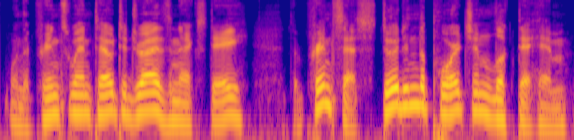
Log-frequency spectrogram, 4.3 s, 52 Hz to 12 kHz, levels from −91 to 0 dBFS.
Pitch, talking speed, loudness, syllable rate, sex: 135 Hz, 265 wpm, -17 LUFS, 5.9 syllables/s, male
